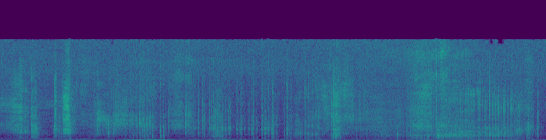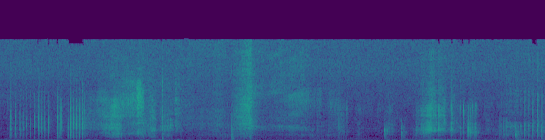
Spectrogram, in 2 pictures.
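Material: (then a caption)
Coated paper. Long acrylic nails trace and tap across the printed glossy pages of an open magazine lying flat, producing dry scratchy scraping strokes and brief bright taps over a steady low hum. A page is turned near the end with a brief rustle.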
